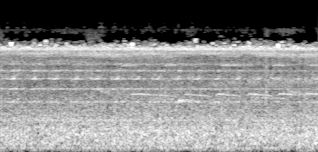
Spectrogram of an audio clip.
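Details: Short stretch of Borneo rainforest cicada noise: an unbroken hissing shrill with a weak ringing tone and three brief ticks.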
